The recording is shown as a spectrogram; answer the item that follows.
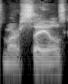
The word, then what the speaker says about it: Marseilles: But that's just me in front of the ancestral Morello home in Marseilles, Illinois, spelled like Marseille, France, pronounced Marseilles because it's in central Illinois.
